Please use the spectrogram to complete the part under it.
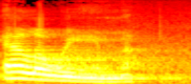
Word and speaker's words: Elohim: And that first word would be Elohim. In English, the way we would spell it, E-L-O-H-I-M.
